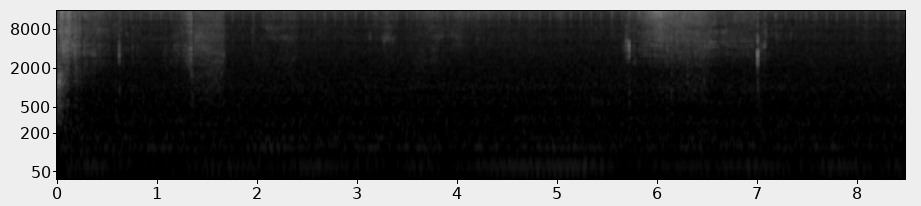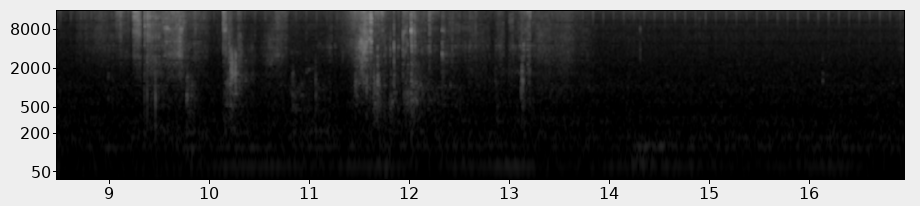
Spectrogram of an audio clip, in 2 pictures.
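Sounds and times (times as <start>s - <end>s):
paper pages rustling: 0.0s - 1.7s, 8.8s - 13.8s
faint low hum: 0.0s - 16.9s.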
